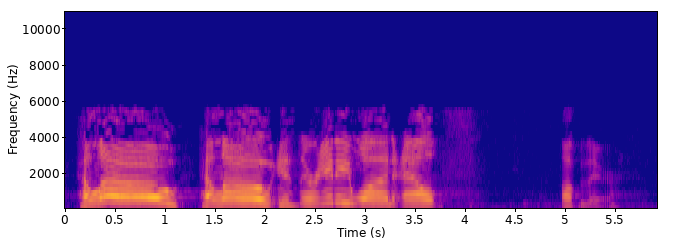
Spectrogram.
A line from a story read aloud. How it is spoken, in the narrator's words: Jack let out a loud yell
